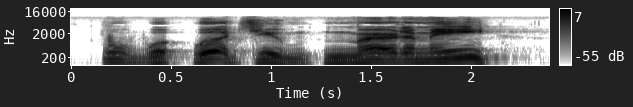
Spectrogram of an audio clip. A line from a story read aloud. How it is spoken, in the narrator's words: he stammered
